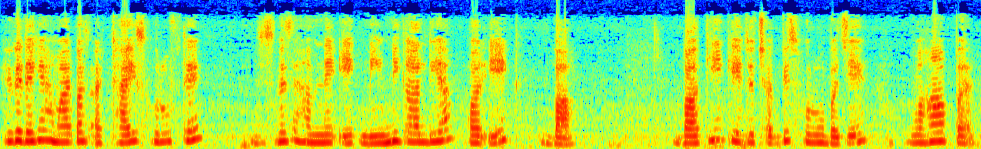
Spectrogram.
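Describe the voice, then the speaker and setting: Man with urdu accent, recitation teacher, very slow delivery, slightly high voice, muffled lo-fi sound. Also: slight background noise. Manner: slow, patient, drawn-out recitation of examples. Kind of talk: tajweed lesson with slow recited examples.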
